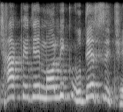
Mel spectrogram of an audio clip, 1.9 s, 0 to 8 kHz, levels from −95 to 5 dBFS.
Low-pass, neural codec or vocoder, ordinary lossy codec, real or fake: 7.2 kHz; codec, 16 kHz, 4 kbps, X-Codec, HuBERT features, trained on general audio; none; fake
